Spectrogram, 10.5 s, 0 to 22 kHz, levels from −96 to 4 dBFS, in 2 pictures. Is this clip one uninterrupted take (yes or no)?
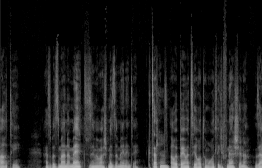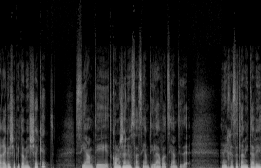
yes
